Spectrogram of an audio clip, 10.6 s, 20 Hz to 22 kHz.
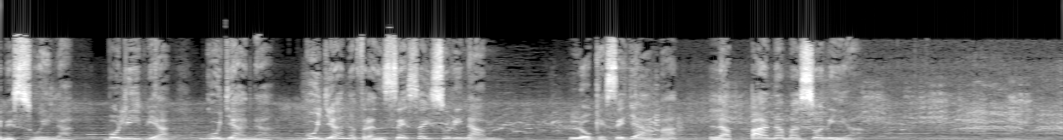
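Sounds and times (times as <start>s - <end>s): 
speech: 0.0s - 5.1s, 5.7s - 8.7s
flock of parrots squawking over a forest: 4.0s - 10.6s.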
